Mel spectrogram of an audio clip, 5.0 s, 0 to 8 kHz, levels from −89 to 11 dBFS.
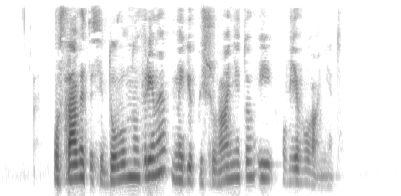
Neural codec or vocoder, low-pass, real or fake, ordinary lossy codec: none; 7.2 kHz; real; AAC, 32 kbps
